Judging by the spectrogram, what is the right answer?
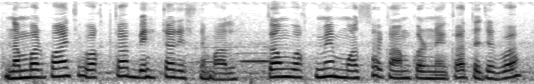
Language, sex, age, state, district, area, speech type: Urdu, female, 45-60, Uttar Pradesh, Rampur, urban, spontaneous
